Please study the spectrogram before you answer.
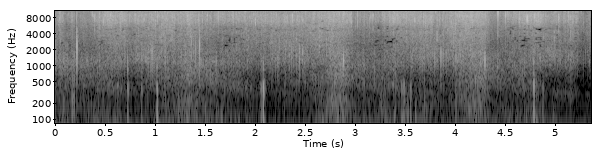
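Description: A fluffy makeup brush sweeps and rubs over clear plastic cling film stretched tightly over a large metal-mesh microphone head held in one hand. It makes a steady, soft crinkly rustle with a low rumble underneath and bright hiss on top. Four sharper crackling pops stand out from the rustle.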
